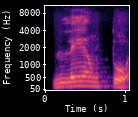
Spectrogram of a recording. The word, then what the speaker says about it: lento: Calha, banha, rainha, lento. É a mesma coisa. Lento. A gente não pronuncia o N. A gente faz o som do E pelo nariz, né?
